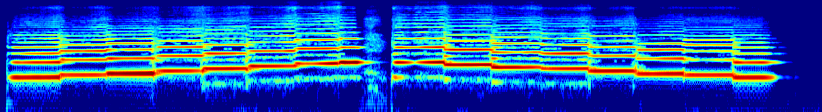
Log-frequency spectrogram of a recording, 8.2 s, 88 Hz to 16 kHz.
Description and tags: Flute - A natural minor
Part of the Good-sounds dataset of monophonic instrumental sounds.
instrument::flute
note::A
good-sounds-id::6980
mode::natural minor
